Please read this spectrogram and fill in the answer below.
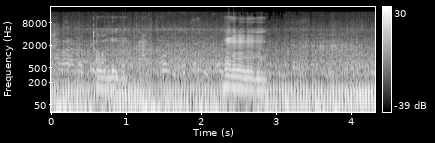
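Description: Steady low wind rumble on the microphone over a scooter's small engine running at low road speed, with two brief snatches of the rider's voice.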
